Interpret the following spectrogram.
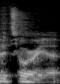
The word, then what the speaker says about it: Vittoria: Vittoria. Okay, Vittoria.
